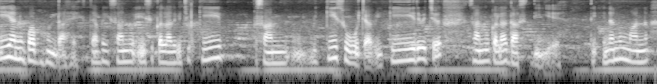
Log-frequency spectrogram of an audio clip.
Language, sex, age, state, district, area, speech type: Punjabi, female, 30-45, Punjab, Ludhiana, urban, spontaneous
